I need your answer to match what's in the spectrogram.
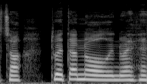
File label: "nool", Welsh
